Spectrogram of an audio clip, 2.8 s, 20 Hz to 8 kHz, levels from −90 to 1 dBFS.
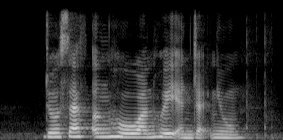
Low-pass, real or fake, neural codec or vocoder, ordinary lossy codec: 7.2 kHz; real; none; none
